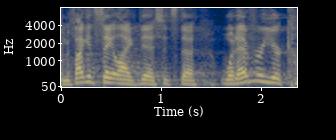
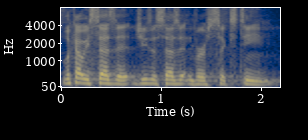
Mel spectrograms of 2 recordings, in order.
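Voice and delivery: usual speaking voice

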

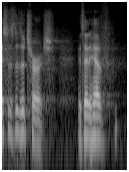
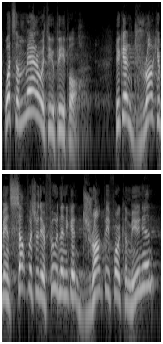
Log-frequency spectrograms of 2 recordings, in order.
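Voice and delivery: exasperated, loud Yiddish-flavored scolding; yiddish accent; 7 semitones higher, 5 dB louder than usual. Retold or imitated. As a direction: play up the Yiddish accent, higher and louder.

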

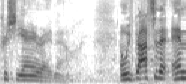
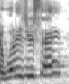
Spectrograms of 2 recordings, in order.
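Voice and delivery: high-pitched incredulous demand; mock indignation; 10 semitones higher, 3 dB louder than usual. Dad confronting a preschooler who insulted his daughter, mock indignation. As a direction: challenge it in a rising, offended voice. Retold confrontation with rude child.

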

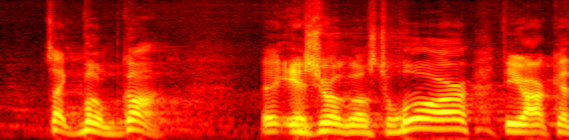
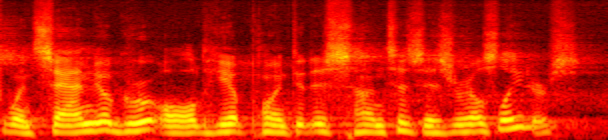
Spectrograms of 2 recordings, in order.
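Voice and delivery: normal talking voice

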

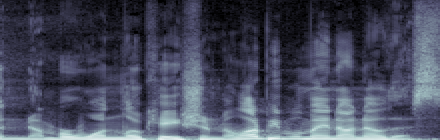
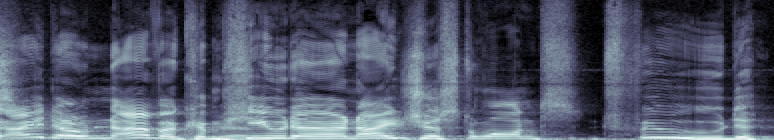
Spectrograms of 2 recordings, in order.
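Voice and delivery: put-on confused old woman; 8 semitones higher, slower than usual.

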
